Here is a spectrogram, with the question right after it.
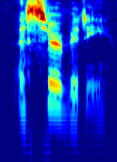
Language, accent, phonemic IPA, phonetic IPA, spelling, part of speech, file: English, US, /əˈsɝbɪti/, [əˈsɝbɪɾi], acerbity, noun, En-us-acerbity.ogg
- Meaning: 1. Sourness of taste, with bitterness and astringency, like that of unripe fruit 2. Harshness, bitterness, or severity 3. Something harsh (e.g. a remark, act or experience)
